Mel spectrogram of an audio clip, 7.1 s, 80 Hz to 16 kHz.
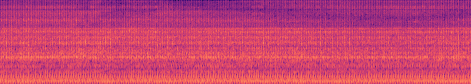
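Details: Vintage Husqvarna 2100 CD 99cc two-stroke chainsaw, fresh rebuild with new bearings, seals and rings: loud steady high-pitched buzz at speed, no dying or surging; runs cleanly on a slightly rich high-jet setting.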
